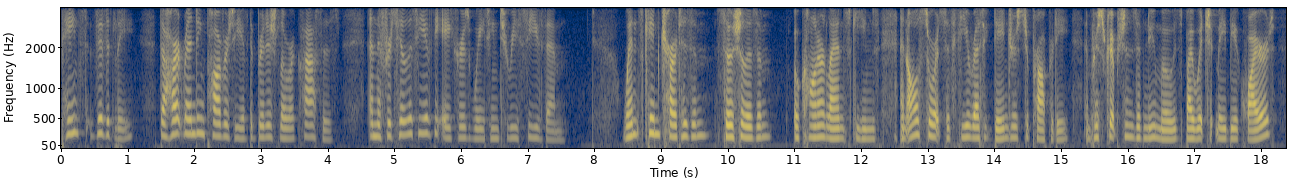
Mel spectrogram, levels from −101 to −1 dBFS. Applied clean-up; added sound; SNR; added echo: none; none; none; none.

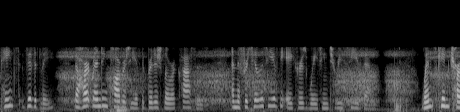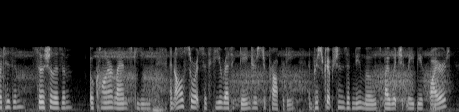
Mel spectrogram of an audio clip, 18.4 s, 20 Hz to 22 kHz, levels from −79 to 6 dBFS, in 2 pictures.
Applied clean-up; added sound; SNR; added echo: none; Breathing; 12 dB; none.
